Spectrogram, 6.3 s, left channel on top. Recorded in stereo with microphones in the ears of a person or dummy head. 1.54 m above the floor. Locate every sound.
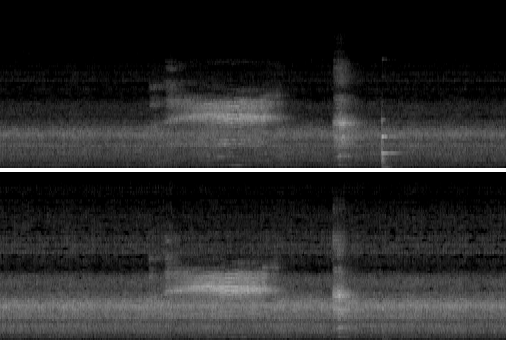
0.0 s an engine running: 45° right (ahead or behind), 0.9 m
1.9 s a baby crying: 80° right, 4 m
4.8 s a piano: 70° left (ahead or behind), 0.6 m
